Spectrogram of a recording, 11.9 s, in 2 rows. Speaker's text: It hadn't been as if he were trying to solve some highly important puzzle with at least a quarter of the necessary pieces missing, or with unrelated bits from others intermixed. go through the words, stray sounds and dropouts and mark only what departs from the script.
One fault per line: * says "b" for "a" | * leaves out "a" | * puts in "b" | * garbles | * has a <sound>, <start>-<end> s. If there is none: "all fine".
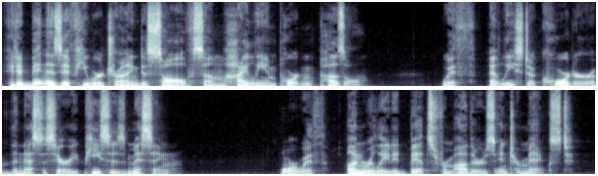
* says "had" for "hadn't"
